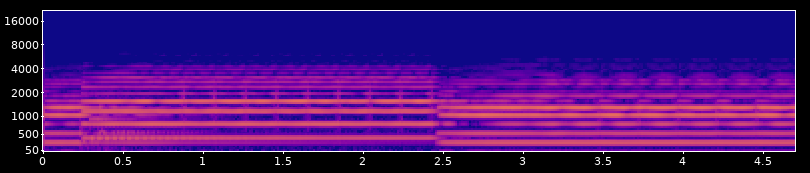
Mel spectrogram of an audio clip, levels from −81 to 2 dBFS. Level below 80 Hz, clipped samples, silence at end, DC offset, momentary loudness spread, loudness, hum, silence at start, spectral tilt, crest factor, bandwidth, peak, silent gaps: -76 dBFS; under 0.1%; 0 s; under 0.1%; 2 LU; -30 LUFS; none; 0 s; -3.5 dB/octave; 10 dB; 6.8 kHz; -20 dBFS; none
